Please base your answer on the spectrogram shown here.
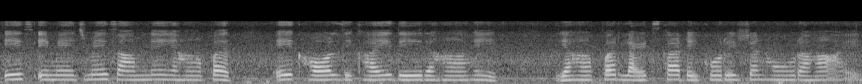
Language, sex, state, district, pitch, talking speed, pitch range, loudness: Hindi, male, Rajasthan, Jaipur, 210 Hz, 140 wpm, 200-215 Hz, -17 LUFS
